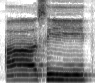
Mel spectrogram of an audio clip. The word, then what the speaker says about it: आसीत: आसीत, स में भी बड़ी ई की मात्रा है तो जो छोटी ई है उससे दुगना समय इसे उच्चारण करने में लगना चाहिए। और त यहाँ आधा है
